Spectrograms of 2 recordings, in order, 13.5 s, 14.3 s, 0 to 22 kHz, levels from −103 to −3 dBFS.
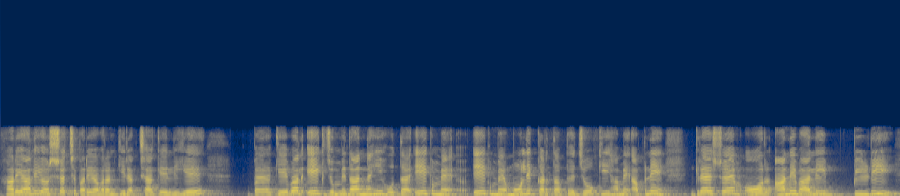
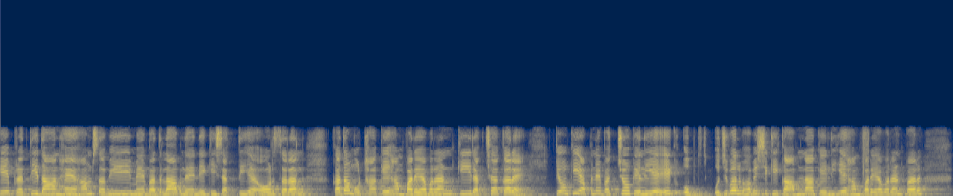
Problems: constant background noise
